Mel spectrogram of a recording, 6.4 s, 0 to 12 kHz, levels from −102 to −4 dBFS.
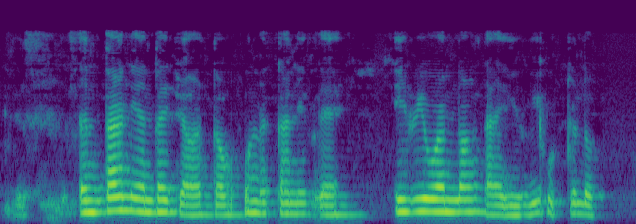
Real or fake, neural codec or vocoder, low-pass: fake; codec, 16 kHz, 2 kbps, FunCodec, trained on LibriTTS, 25 frames a second; 7.2 kHz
